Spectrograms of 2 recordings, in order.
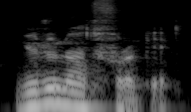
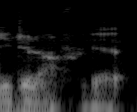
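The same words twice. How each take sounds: First: It is said in an imitated Russian accent. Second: It is said in the speaker's normal accent. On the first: A strict teacher is being quoted. "It's literally what he sounded like" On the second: The speaker is giving the advice. "I'm not gonna go crazy Russian math with it"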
